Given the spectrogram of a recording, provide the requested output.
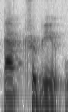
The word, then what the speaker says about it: attribute: He pronounced the word attribute with great relish, laying the accent on the first syllable.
